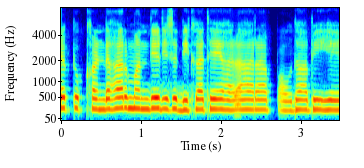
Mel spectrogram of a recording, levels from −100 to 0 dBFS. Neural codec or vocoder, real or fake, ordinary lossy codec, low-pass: codec, 16 kHz, 16 kbps, FunCodec, trained on LibriTTS, 50 frames a second; fake; none; none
